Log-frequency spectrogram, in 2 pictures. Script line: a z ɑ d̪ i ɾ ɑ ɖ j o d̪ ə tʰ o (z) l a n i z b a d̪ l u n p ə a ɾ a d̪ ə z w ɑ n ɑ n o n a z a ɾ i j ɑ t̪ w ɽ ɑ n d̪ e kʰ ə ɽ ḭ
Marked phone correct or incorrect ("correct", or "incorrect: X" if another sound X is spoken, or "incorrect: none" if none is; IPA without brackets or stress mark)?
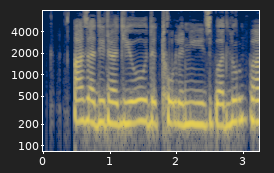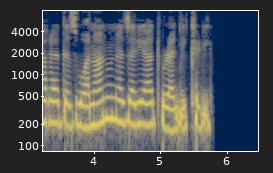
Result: incorrect: none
